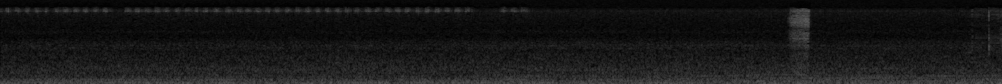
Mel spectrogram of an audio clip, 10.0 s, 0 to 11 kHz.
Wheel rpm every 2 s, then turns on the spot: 0, 0, 0, 0, 0.
none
